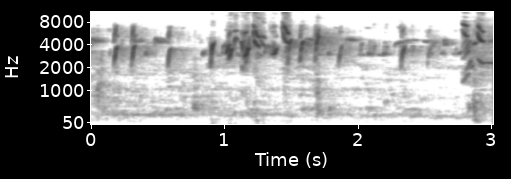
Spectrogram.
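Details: Energetic goldfinch song for stimulating singing: clear twittering notes building into a dense, liquid, buzzy jumble, ending with a sharp rising chirp.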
